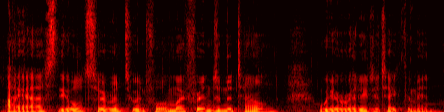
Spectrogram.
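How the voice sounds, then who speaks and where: A man voicing a weary, earnest male refugee leader in a measured tone. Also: deep voice, fairly even intonation, creaky, darkish tone, slightly rough, heavily acted.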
